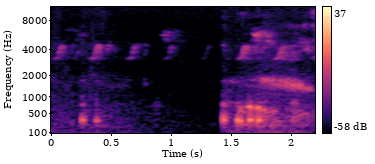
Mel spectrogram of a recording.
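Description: Giribaz and colouring pigeons give a couple of short, low coos, fall briefly silent, then burst into a close cluster of throaty coos and fluttery calls.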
